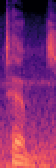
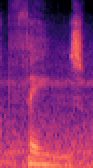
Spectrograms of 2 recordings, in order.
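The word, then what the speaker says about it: Thames: After scouting around the city walls, I found a hole that led under the temps. That is how you pronounce that, by the way. Tames, not things.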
